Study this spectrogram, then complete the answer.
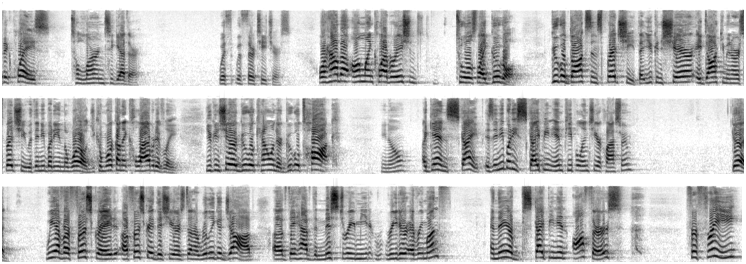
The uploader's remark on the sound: was given at the ECIS Admin conference in April 2009.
